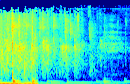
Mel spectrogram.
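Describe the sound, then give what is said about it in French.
A short burst of audience applause for a speaker after her testimony at a talk, loud at first and then quickly thinning into scattered clapping over a steady low hum. “Bon, je crois qu'on peut peut-être vous applaudir.”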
